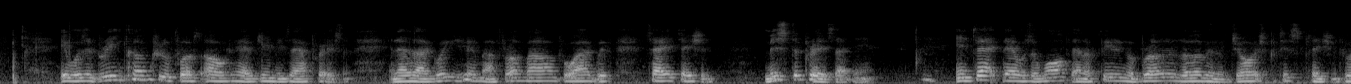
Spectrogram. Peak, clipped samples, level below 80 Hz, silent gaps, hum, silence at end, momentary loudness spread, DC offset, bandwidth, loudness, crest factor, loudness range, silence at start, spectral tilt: -10 dBFS; under 0.1%; -52 dBFS; none; none; 0 s; 13 LU; under 0.1%; 7.4 kHz; -27 LUFS; 16 dB; 2 LU; 0.1 s; -9 dB/octave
